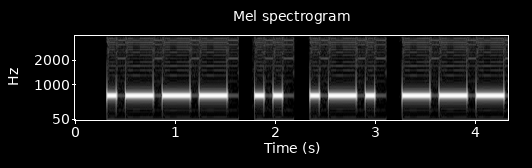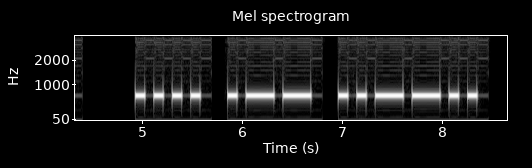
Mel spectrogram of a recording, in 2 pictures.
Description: Morse code, heard as a keyed tone, about 13 wpm, 700 Hz. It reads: JIRO HW?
